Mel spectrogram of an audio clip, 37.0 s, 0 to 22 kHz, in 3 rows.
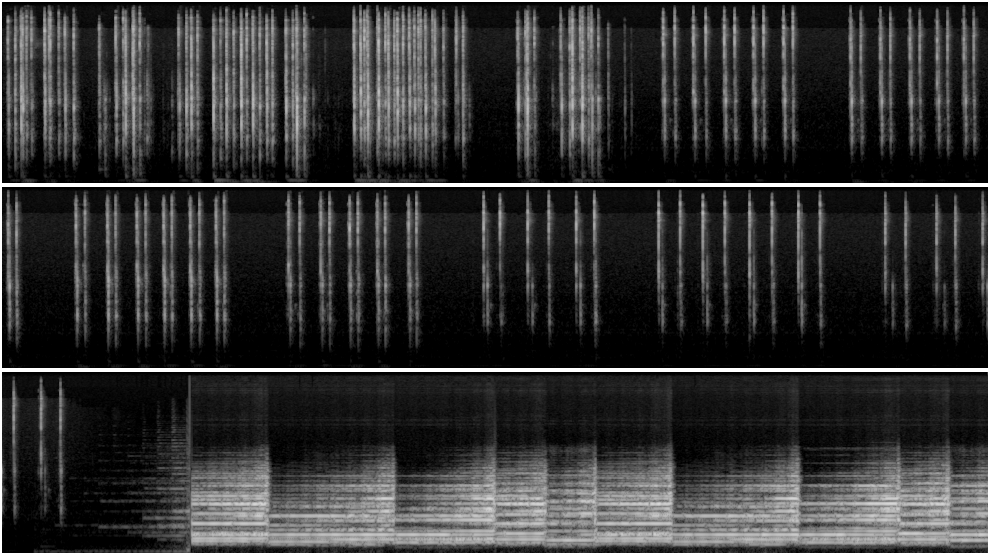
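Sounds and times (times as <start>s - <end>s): clicky keyboard typing: 0.0s - 5.8s, 6.4s - 10.0s, 10.6s - 12.6s, 13.2s - 15.2s, 15.9s - 17.6s, 18.4s - 19.8s, 23.4s - 25.5s
ambient music sustained chords: 26.0s - 36.9s.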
